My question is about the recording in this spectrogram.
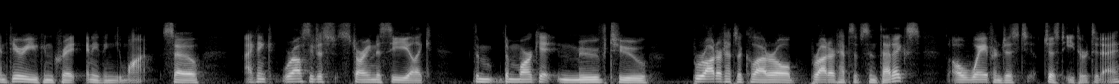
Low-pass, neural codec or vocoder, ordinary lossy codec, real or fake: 7.2 kHz; codec, 16 kHz, 1 kbps, X-Codec, WavLM features, trained on Multilingual LibriSpeech; Opus, 32 kbps; fake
